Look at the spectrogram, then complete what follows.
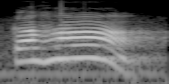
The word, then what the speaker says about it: कहाँ: कहाँ, ये वर्ड आप देखिए, कहाँ का मतलब होता है, जैसे अगर आपने अनुनासिक नहीं लगाया तो इसका कहाँ कहाँ वेयर, लेकिन अगर आपने इस पे कहाँ, इसका प्रोनाउंसिएशन चेंज हो जाएगा, कहाँ, ये कहा और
